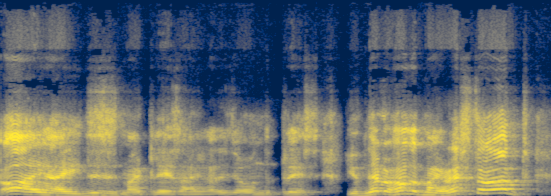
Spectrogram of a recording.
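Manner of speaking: put-on thick, heavy German accent. Retelling what a woman at an estate sale said, in a thick German accent. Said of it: "a thick German accent".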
